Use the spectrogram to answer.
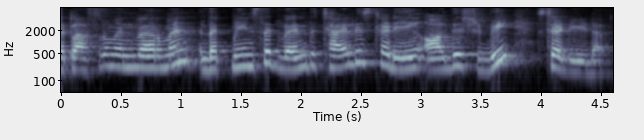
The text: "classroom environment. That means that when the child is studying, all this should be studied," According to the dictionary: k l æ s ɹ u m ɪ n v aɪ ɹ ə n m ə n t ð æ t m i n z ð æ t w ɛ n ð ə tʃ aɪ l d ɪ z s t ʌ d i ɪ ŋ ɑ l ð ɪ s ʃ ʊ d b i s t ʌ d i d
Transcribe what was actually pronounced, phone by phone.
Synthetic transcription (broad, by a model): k l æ s ɹ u m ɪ n v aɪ ə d m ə n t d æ t m i n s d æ t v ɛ n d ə tʃ aɪ l d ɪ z s t ʌ d i ɪ ŋ ɑ l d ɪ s ʃ ʊ d b i s t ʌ d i d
